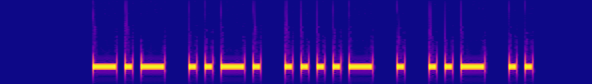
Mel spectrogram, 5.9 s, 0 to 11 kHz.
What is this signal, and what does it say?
Morse code, heard as a keyed tone, about 15 wpm, 700 Hz. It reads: KF4EUI
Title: USA Call Signs - 6 Characters - Repeated 2x - 15wpm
